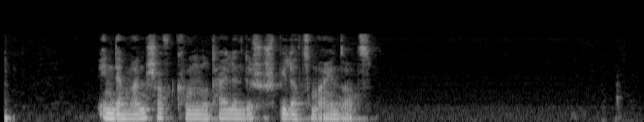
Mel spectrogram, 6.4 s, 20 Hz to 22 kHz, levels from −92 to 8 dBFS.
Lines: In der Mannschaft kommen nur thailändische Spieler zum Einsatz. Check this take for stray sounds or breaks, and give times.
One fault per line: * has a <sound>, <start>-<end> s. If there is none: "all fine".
all fine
